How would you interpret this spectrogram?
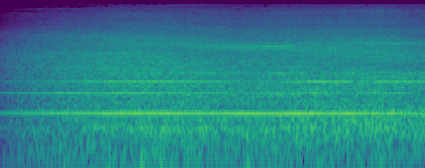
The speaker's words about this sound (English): The rumble of tractors means harvest time is coming at the D River Ranch near Aliceville.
